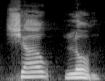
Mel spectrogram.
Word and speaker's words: shalom: na ah ito pala shalom shaom. This is how you should pronounce it according to strong concordance.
